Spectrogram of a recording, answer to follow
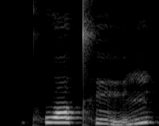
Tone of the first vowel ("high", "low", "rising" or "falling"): high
